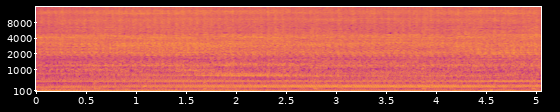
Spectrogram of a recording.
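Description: Nissan L28 inline-six engine in a Datsun 280Z idling steadily at a fast idle, still far higher than it should be.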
